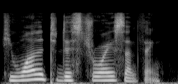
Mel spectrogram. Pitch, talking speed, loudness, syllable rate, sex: 185 Hz, 170 wpm, -15 LUFS, 5.8 syllables/s, female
